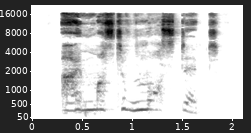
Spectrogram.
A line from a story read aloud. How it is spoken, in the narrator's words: he muttered angrily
